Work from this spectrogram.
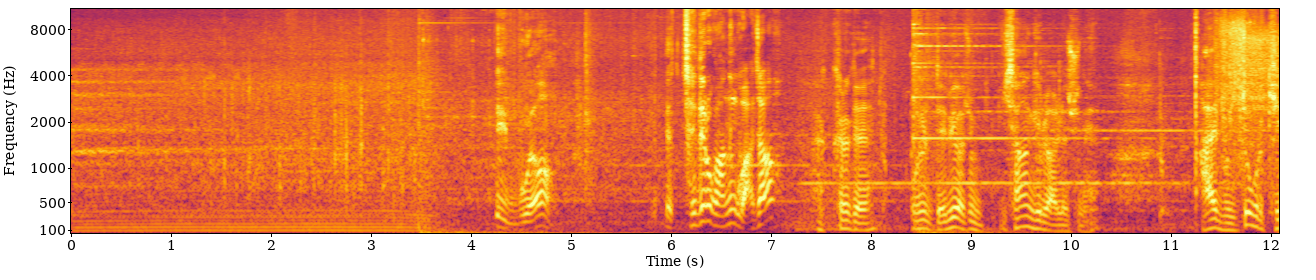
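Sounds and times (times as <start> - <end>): car driving on rough road: 0.0 - 8.4.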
